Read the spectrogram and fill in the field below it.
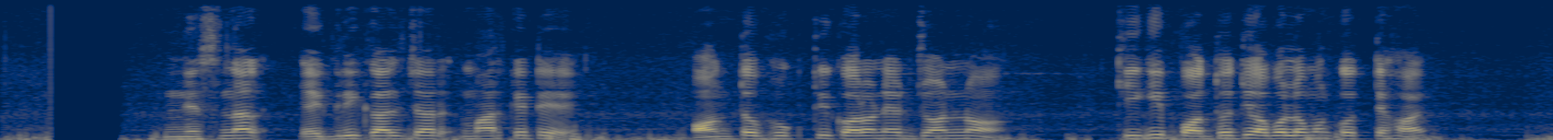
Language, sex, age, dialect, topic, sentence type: Bengali, male, 18-24, Standard Colloquial, agriculture, question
